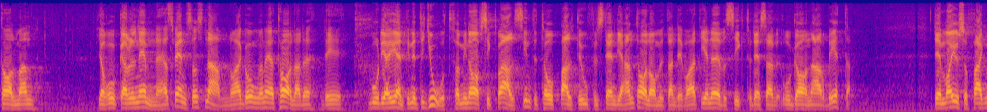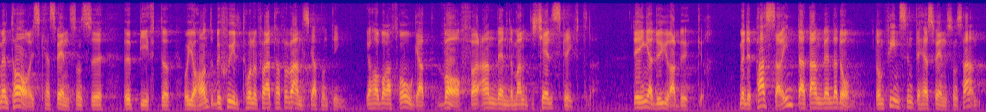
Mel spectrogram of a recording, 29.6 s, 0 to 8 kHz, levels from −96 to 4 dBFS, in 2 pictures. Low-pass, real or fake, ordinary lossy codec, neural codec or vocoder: 7.2 kHz; real; none; none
